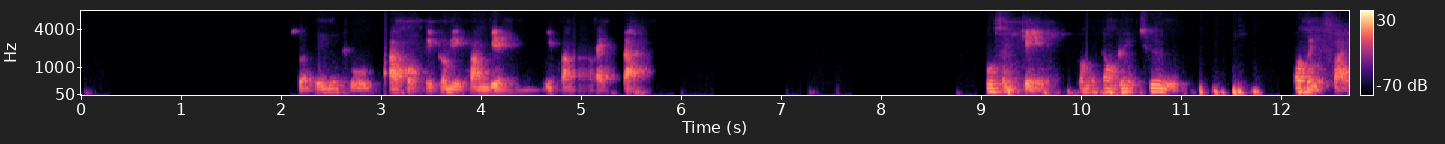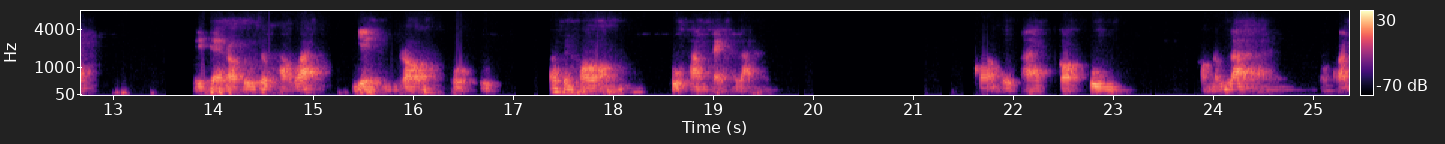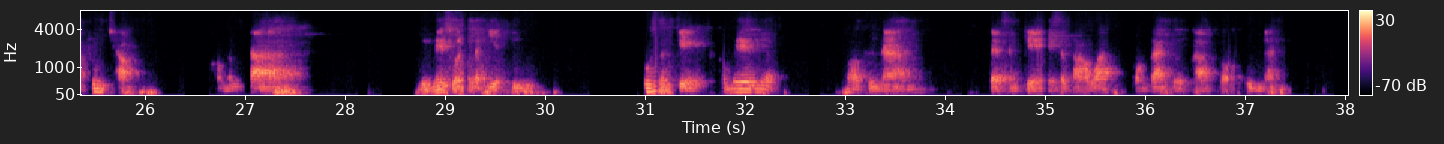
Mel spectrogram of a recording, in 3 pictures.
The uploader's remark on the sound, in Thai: ขออภัย คุณภาพเสียงไม่ดีนัก เนื่องจากระบบการบันทึกเสียง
